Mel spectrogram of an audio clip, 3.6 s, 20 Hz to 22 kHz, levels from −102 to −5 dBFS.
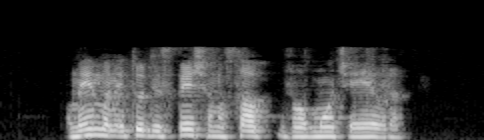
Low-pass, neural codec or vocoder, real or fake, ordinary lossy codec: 5.4 kHz; vocoder, 44.1 kHz, 128 mel bands every 512 samples, BigVGAN v2; fake; MP3, 48 kbps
